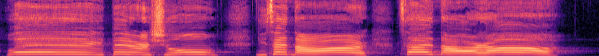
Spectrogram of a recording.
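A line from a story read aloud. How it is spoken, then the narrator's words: Shouting while walking. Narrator (Chinese): 他们边走边喊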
